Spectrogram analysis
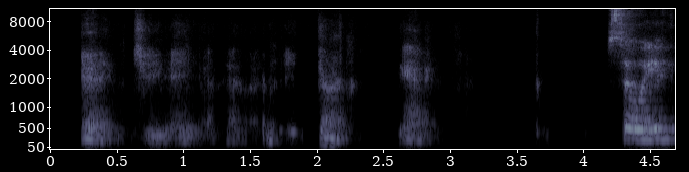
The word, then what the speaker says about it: Gannick: Gannick, G-A-N-N-I-C.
